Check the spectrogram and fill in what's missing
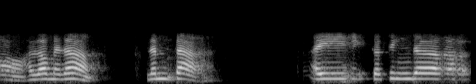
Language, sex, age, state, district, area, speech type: Manipuri, female, 30-45, Manipur, Kakching, rural, conversation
